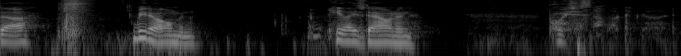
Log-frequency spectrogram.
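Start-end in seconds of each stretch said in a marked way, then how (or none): 5.5-6.7 breathy unvoiced whisper, much softer. Real, not acted. Telling the congregation his dying dog looks bad, in a whisper. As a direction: hush it out as if the dog can't bear noise.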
